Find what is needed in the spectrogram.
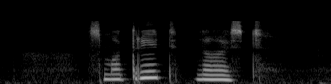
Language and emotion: Russian, sad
